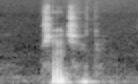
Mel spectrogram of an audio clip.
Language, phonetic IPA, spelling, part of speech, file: Polish, [ˈpʃɛt͡ɕɛk], przeciek, noun, LL-Q809 (pol)-przeciek.wav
